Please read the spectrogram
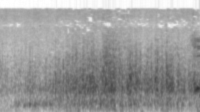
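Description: Rushing noise of skiing downhill: skis sliding on snow with wind over the camera microphone, swelling in the first half second and then holding steady.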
